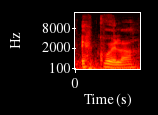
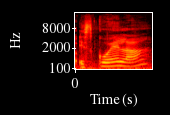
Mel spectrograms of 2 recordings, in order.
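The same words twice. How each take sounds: First: The s sound is skipped over. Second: The s sound is clearly pronounced.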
